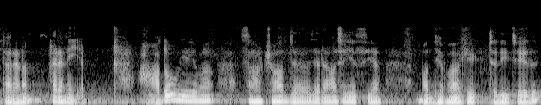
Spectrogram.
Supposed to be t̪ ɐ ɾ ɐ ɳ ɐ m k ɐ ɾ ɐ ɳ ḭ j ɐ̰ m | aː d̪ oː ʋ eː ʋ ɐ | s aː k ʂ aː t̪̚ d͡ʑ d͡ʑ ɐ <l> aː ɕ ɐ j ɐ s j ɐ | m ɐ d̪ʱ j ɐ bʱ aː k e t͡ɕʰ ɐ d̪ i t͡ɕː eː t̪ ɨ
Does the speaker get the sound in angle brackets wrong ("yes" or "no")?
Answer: no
